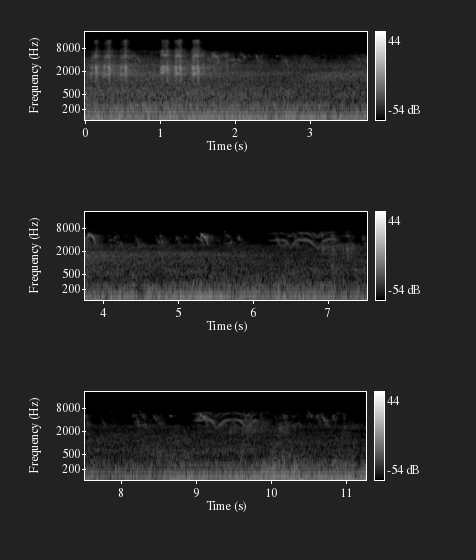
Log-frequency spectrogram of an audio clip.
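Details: Magpie giving a quick series of harsh, scratchy chatter notes at the start, followed by a mix of softer whistled, arching chirps from other small birds over a constant low outdoor hum.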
